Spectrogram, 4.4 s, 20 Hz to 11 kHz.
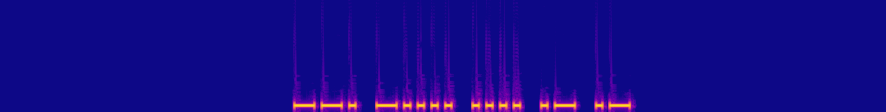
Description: Morse code, heard as a keyed tone, about 34 wpm, 700 Hz. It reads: G6HAA
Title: DXCC-100 Call Signs - 5 Characters - 35wpm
